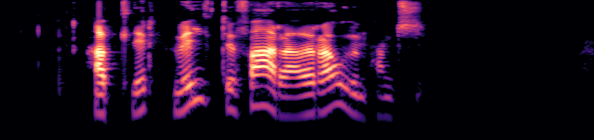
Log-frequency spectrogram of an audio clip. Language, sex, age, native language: Icelandic, male, 30-39, Icelandic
